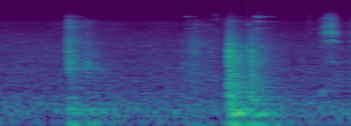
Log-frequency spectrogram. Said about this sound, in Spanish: La puerta.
